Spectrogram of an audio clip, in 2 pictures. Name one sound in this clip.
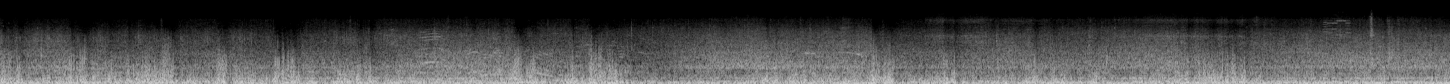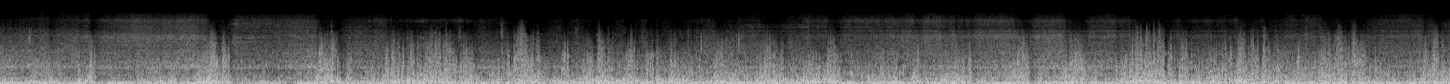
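Strong wind rushes loudly past the microphone.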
